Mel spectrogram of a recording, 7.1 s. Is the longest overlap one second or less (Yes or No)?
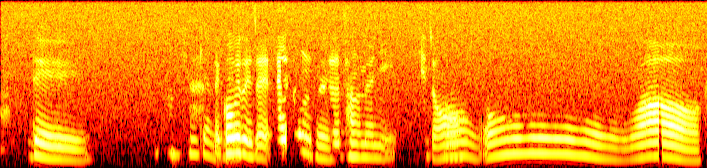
Yes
